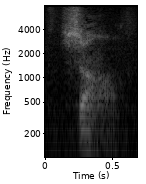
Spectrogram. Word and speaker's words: Psalms: But we don't pronounce the P, so it's okay to call it Summer Psalms.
